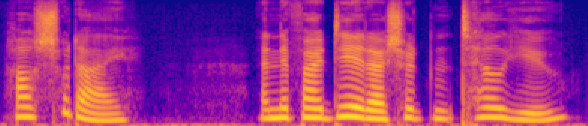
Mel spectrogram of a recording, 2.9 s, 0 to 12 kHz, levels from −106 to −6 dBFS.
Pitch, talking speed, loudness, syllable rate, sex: 225 Hz, 225 wpm, -19 LUFS, 4.8 syllables/s, female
